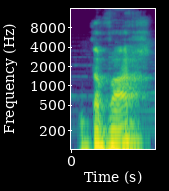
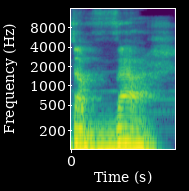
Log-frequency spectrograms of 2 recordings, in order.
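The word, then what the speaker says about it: דבר: que se pronuncia d davar o davar Okay Está como entre una a y una e la segunda davar y esa palabra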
